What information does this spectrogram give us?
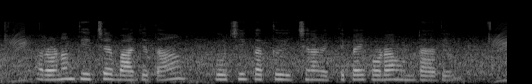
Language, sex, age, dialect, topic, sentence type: Telugu, female, 41-45, Utterandhra, banking, statement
